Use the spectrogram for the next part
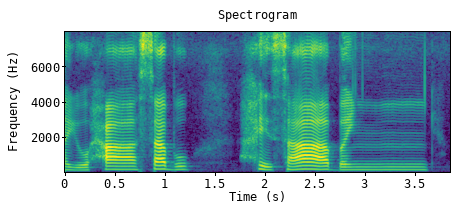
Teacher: ہا کو ہم نے حلق سے پڑھنا ہے. یہاں پر با کی پیش کو لمبا نہیں کرنا.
